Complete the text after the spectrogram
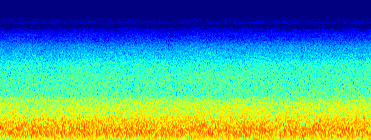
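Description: Ocean waves wash onto a beach.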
